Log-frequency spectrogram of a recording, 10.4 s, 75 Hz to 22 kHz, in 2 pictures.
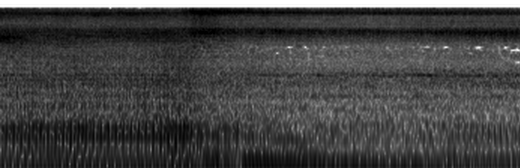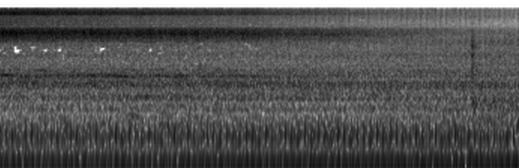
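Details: Norwood HD36v2 bandsaw mill, day two testing new roller guides (ceramics replaced), slabbing big black oak through bark, about 24 inches wide: engine note drops as blade bites, then holds steady even drone; effortless flat cut, normal load.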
